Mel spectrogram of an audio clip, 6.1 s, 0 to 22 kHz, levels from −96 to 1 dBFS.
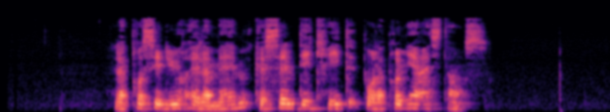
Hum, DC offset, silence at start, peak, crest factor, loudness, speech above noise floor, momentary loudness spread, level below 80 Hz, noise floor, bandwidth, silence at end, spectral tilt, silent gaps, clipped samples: none; under 0.1%; 1.15 s; -6 dBFS; 20 dB; -23 LUFS; 53 dB; 10 LU; -72 dBFS; -76 dBFS; 11.5 kHz; 1.25 s; -4.5 dB/octave; none; under 0.1%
